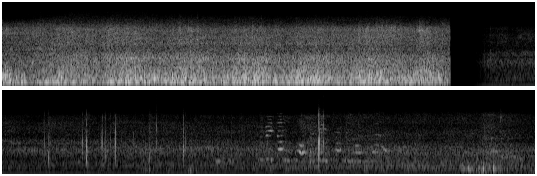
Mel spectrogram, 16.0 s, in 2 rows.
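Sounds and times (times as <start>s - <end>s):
electric train rushing past: 0.0s - 6.7s.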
